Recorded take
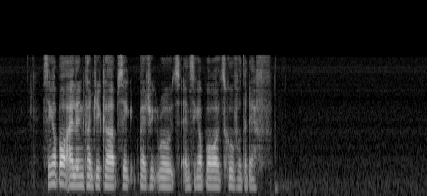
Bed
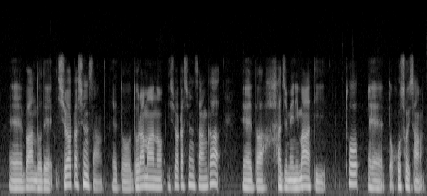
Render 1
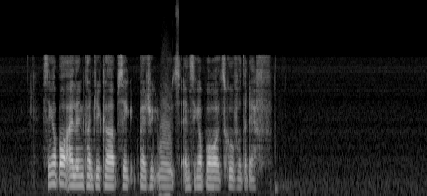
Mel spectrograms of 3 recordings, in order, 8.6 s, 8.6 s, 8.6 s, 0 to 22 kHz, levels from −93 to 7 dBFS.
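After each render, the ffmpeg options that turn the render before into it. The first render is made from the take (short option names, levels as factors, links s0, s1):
-filter_complex "[0:a]asettb=1/sr,asplit=3[s0][s1][s2];[s0]atrim=end=0.924[s3];[s1]atrim=start=0.92:end=2.36,asetpts=PTS-STARTPTS,afade=t=in:d=0.004:c=qsin,afade=t=out:st=1.436:d=0.004:c=qsin,equalizer=f=3100:w=1.3:g=-9.5[s4];[s2]atrim=start=2.356[s5];[s3][s4]acrossfade=d=0.004:c1=hsin:c2=qsin[s6];[s6][s5]acrossfade=d=0.004:c1=qsin:c2=hsin,asplit=3[s7][s8][s9];[s7]afade=t=out:st=3.05:d=0.02[s10];[s8]asoftclip=type=hard:threshold=0.0211,afade=t=in:st=3.05:d=0.02,afade=t=out:st=3.58:d=0.02[s11];[s9]afade=t=in:st=3.58:d=0.02[s12];[s10][s11][s12]amix=inputs=3:normalize=0,asettb=1/sr,asplit=3[s13][s14][s15];[s13]atrim=end=4.284[s16];[s14]atrim=start=4.28:end=5.27,asetpts=PTS-STARTPTS,afade=t=in:d=0.004:c=qsin,afade=t=out:st=0.986:d=0.004:c=qsin,equalizer=f=110:t=o:w=0.58:g=-14.5[s17];[s15]atrim=start=5.266[s18];[s16][s17]acrossfade=d=0.004:c1=hsin:c2=qsin[s19];[s19][s18]acrossfade=d=0.004:c1=qsin:c2=hsin"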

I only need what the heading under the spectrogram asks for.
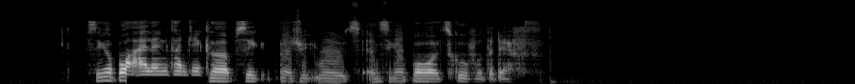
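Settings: -filter_complex "[0:a]asettb=1/sr,asplit=3[s0][s1][s2];[s0]atrim=end=1.264[s3];[s1]atrim=start=1.26:end=2.08,asetpts=PTS-STARTPTS,afade=t=in:d=0.004:c=qsin,afade=t=out:st=0.816:d=0.004:c=qsin,afreqshift=310[s4];[s2]atrim=start=2.076[s5];[s3][s4]acrossfade=d=0.004:c1=hsin:c2=qsin[s6];[s6][s5]acrossfade=d=0.004:c1=qsin:c2=hsin,asettb=1/sr,asplit=3[s7][s8][s9];[s7]atrim=end=2.694[s10];[s8]atrim=start=2.69:end=4.15,asetpts=PTS-STARTPTS,afade=t=in:d=0.004:c=qsin,afade=t=out:st=1.456:d=0.004:c=qsin,asoftclip=type=hard:threshold=0.0237[s11];[s9]atrim=start=4.146[s12];[s10][s11]acrossfade=d=0.004:c1=hsin:c2=qsin[s13];[s13][s12]acrossfade=d=0.004:c1=qsin:c2=hsin,asettb=1/sr,asplit=3[s14][s15][s16];[s14]atrim=end=4.674[s17];[s15]atrim=start=4.67:end=5.25,asetpts=PTS-STARTPTS,afade=t=in:d=0.004:c=qsin,afade=t=out:st=0.576:d=0.004:c=qsin,highpass=110,equalizer=f=140:t=q:w=4:g=-9,equalizer=f=770:t=q:w=4:g=5,equalizer=f=1100:t=q:w=4:g=5,equalizer=f=2300:t=q:w=4:g=4,lowpass=f=4600:w=0.5412,lowpass=f=4600:w=1.3066[s18];[s16]atrim=start=5.246[s19];[s17][s18]acrossfade=d=0.004:c1=hsin:c2=qsin[s20];[s20][s19]acrossfade=d=0.004:c1=qsin:c2=hsin"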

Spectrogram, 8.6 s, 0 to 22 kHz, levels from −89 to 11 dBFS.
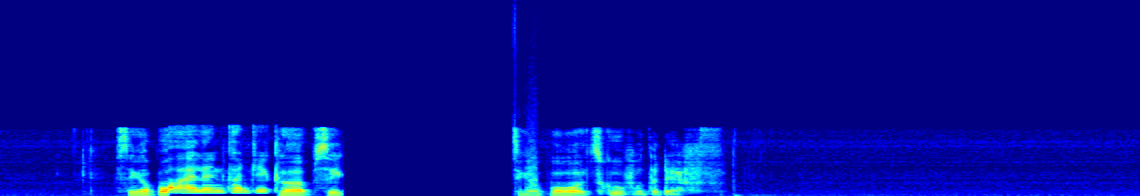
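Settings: -filter_complex "[0:a]asplit=3[s0][s1][s2];[s0]atrim=end=2.58,asetpts=PTS-STARTPTS,afade=t=out:st=2.576:d=0.004:c=hsin[s3];[s1]atrim=start=2.58:end=3.85,asetpts=PTS-STARTPTS,volume=0[s4];[s2]atrim=start=3.85,asetpts=PTS-STARTPTS,afade=t=in:d=0.004:c=hsin[s5];[s3][s4][s5]concat=n=3:v=0:a=1"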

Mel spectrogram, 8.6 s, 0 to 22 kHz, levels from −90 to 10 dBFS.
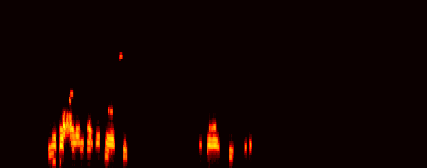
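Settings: -af "afftfilt=real='re*gte(hypot(re,im),0.2)':imag='im*gte(hypot(re,im),0.2)':win_size=1024:overlap=0.75,bandreject=f=870:w=23"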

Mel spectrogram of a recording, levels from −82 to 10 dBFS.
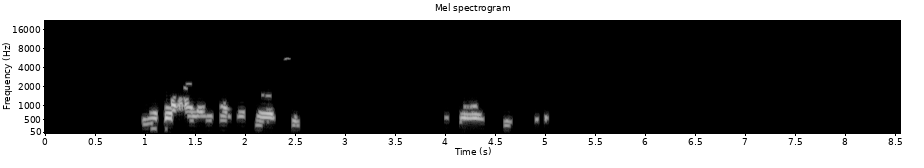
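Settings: -af "volume=2.66,alimiter=limit=0.794:level=0:latency=1"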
